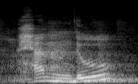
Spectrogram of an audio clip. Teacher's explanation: Ha ada sifat hamsnya, ada udaranya.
